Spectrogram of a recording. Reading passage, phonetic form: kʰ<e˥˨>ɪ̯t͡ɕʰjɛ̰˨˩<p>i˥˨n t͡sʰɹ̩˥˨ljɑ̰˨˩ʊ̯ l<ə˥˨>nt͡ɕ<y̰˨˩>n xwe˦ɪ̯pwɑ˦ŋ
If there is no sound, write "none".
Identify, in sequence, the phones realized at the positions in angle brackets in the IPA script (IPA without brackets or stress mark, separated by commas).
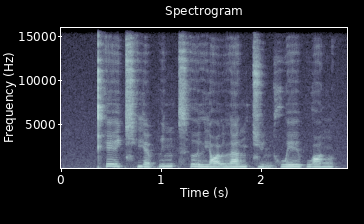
e˥˨, p, a˥˨, y̰˨˩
